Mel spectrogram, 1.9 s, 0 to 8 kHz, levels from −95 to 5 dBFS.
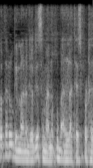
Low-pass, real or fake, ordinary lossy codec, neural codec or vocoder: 7.2 kHz; fake; none; codec, 16 kHz, 1.1 kbps, Voila-Tokenizer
